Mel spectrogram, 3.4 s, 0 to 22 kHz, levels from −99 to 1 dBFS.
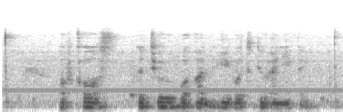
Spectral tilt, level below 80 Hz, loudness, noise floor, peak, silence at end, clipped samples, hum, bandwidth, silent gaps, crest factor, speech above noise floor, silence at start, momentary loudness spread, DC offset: -7 dB/octave; -74 dBFS; -37 LUFS; -56 dBFS; -20 dBFS; 0 s; under 0.1%; none; 8 kHz; none; 16 dB; 20 dB; 0.05 s; 16 LU; under 0.1%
